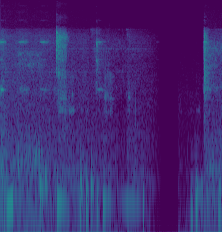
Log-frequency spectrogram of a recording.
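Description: Near silence: faint room tone, with one brief faint sound about a second in.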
